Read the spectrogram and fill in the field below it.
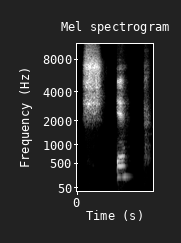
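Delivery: "sh, I, p" with a gap after each sound; hushed "sh", short "I", popped "p". Shown as a demonstration. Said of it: "And now we have".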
